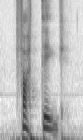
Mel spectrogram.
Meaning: poor (with little possessions or money)
- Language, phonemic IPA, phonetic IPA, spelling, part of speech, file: Swedish, /ˈfaˌtɪɡ/, [ˈfaˌtːɪɡ], fattig, adjective, Sv-fattig.ogg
